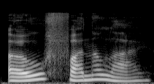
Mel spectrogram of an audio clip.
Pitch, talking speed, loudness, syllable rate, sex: 190 Hz, 115 wpm, -16 LUFS, 3.7 syllables/s, female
